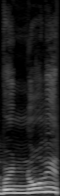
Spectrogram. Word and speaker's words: Bernoulli: Now, the Bernoulli numbers are very hard to pronounce. I don't know if I'm saying it right, kind of sounds like ravioli.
